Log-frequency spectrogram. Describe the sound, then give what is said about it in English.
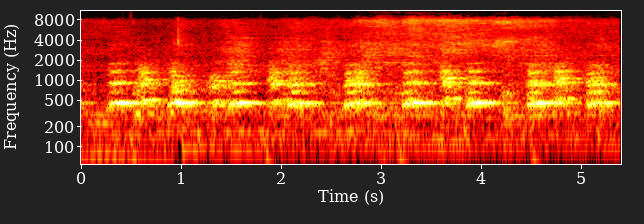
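Dogs bark over and over in a steady, loose rhythm. Each bark is a sharp harmonic yelp, and the barking keeps going for the whole stretch at a fairly even loudness. “Sorry for the dogs.”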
